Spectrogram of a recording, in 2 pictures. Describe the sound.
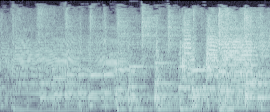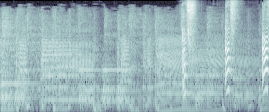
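A dog barks and growls repeatedly over a dense, droning background, ending with a few sharper, louder barks.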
